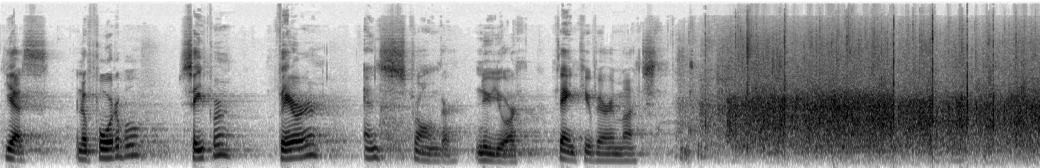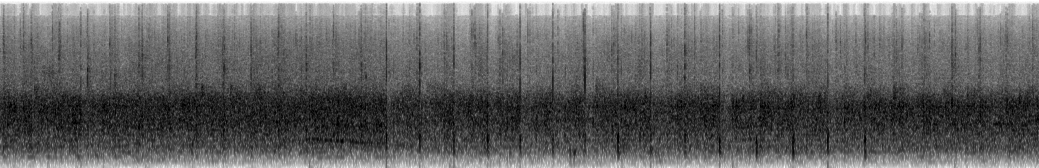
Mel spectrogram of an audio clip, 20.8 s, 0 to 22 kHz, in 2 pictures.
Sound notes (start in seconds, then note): 3.5 applause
